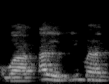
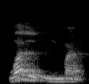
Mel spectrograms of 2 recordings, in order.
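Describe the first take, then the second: First: A glottal stop separates wa from al. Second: Wa runs straight into al without a break. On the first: The speaker calls it wrong. "tolong jangan dibaca" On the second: The speaker calls it right. "tapi wal iman, sambungkan saja"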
